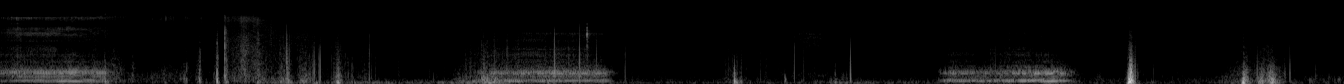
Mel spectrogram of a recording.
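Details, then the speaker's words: Female dog snoring extremely loudly in sleep: loud rattling snores on each breath, about three over 13 seconds, with quiet pauses and a few knocks between. "dog snores really loud. Yeah, she snores ridiculously loud."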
